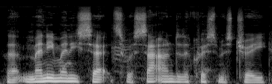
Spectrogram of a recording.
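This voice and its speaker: A man's voice: mid-range voice, brisk. A middle-aged man reading a scripted voice-over narration as an online video host. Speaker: YouTube host, radio hobbyist.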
